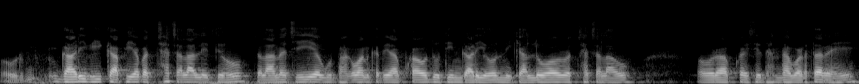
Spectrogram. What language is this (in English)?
Hindi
